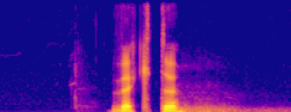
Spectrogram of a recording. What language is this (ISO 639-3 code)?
swe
